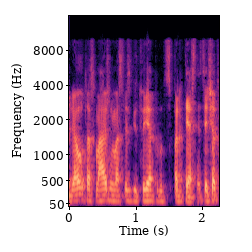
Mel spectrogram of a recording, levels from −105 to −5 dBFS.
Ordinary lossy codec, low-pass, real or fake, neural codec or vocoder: AAC, 48 kbps; 9.9 kHz; fake; vocoder, 22.05 kHz, 80 mel bands, WaveNeXt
